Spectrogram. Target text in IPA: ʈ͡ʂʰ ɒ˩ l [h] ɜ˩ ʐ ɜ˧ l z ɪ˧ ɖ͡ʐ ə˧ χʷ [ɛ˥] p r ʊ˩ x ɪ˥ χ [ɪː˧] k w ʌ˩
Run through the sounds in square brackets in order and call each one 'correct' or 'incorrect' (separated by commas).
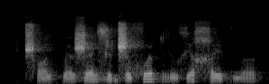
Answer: incorrect, correct, correct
